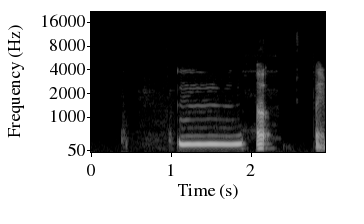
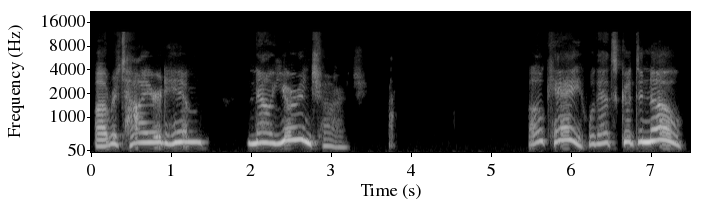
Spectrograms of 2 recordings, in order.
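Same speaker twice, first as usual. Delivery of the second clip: female goblin voice; 13 semitones higher than usual. Acted. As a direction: lay out the terms sweetly.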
